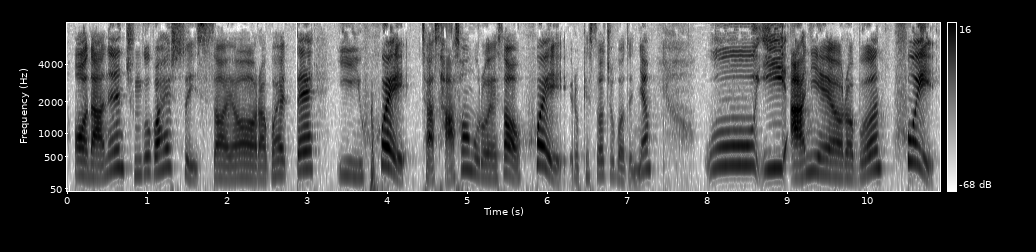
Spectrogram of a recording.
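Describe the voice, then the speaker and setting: A young woman teaching a language lesson online, playful and lively, drawing out sounds slowly and loudly as she models them. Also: medium pitch. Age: young adult.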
